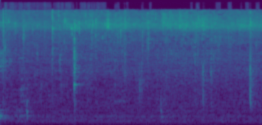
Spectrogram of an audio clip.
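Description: Garlic and ginger hiss and crackle in hot oil with fenugreek seeds in a pan while making karimeen (pearl spot fish) mappas, a steady faint sizzle broken by a few sharper pops and clicks.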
